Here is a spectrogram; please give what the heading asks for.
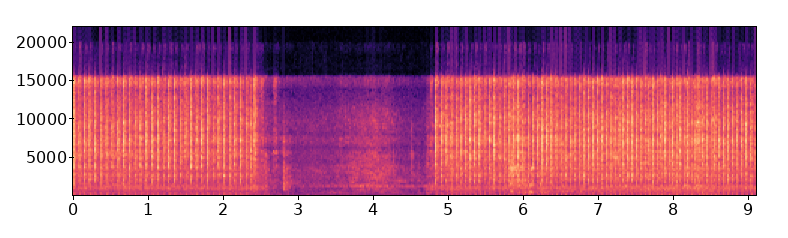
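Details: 2010 Yamaha Vega ZR single, after repair of a rough knocking noise around piston and cylinder head: ticks over evenly at a steady beat with a brief quieter patch, no knock or rattle; healthy idle.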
